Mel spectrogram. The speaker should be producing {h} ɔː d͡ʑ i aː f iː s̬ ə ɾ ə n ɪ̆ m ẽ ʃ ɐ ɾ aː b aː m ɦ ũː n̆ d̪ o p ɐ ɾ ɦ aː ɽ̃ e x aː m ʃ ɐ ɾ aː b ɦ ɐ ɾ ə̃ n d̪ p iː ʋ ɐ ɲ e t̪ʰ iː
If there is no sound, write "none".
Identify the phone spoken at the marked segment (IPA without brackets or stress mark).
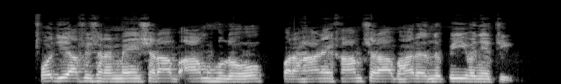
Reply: f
